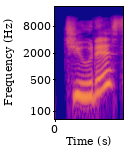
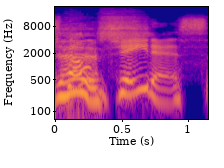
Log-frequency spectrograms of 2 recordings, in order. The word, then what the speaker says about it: Jadis: hear about is it I thought was Judas. Isn't that what we had been saying this whole time? Juno. Juno. We've been saying it wrong cuz it was like Jadis or something. Yeah, it's Jadis.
